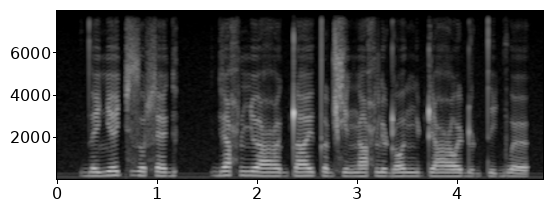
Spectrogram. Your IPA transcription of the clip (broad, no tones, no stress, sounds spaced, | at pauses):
d̪ ɛ ʎ ɛ c z o ɬ ɛ ɡ | ɡ ɛ ħ ɲ œ ə̯ ʕ œ ɡ ʈ a ɪ̯ t̪ a ɖ ɕ ɛ ŋ a ħ ʎ ɔ ɖ ɔ ə̯ ŋ i ʈ i ʕ ɔ ə̯ ɖ œ ɖ t̪ i ɡ w œ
